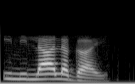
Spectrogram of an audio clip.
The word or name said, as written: inilalagay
